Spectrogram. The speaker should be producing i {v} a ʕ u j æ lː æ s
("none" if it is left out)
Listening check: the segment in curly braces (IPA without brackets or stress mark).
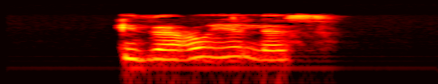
ð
